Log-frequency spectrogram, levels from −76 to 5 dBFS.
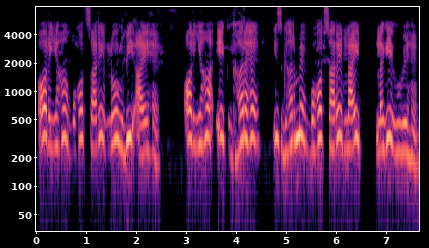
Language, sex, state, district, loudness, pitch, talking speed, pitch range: Hindi, female, Bihar, Saran, -16 LUFS, 295 Hz, 170 wpm, 250-320 Hz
